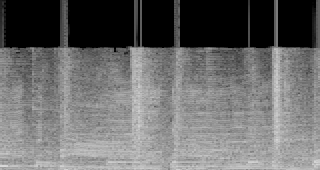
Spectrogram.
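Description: A live acoustic country-bluegrass band playing: strummed acoustic guitar, upright double bass and a steady percussion beat, with wordless 'pum pum pum' scat singing over them.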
